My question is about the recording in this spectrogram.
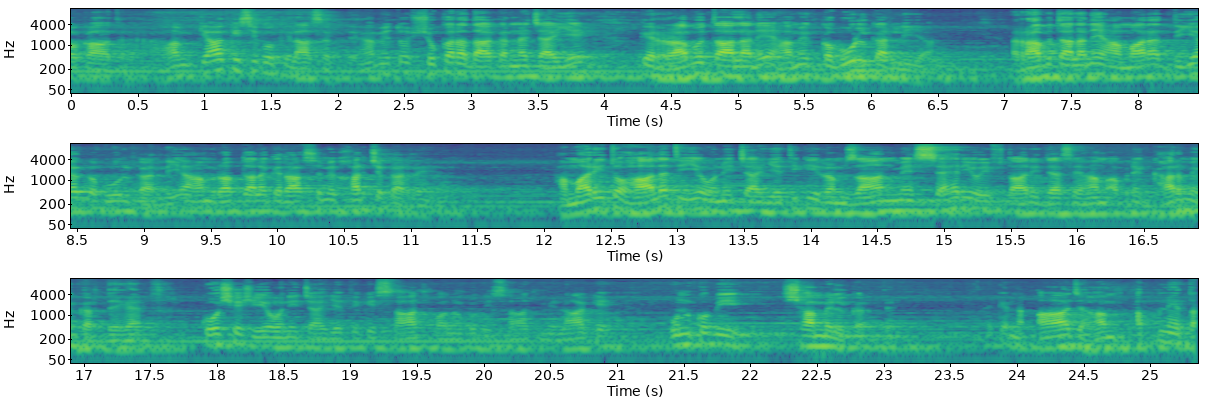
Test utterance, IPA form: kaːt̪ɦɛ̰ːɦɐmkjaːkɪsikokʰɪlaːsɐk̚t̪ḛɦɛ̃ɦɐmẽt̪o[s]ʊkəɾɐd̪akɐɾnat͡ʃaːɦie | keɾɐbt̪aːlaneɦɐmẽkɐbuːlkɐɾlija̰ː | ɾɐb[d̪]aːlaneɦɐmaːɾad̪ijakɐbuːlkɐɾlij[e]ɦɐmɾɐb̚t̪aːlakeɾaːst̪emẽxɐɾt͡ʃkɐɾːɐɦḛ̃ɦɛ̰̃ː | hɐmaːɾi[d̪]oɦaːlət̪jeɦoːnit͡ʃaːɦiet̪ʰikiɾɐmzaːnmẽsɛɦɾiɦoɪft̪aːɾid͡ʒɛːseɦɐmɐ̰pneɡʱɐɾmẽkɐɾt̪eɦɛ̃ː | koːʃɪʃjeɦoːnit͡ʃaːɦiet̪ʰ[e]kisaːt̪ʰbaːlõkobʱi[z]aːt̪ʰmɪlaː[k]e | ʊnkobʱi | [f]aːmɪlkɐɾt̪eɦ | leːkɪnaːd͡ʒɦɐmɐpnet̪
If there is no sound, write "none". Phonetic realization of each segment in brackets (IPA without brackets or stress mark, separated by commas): ʃ, t̪, a, t̪, i, s, k, ʃ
